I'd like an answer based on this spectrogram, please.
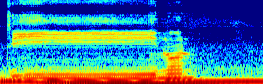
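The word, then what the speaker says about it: دين: there is ya sakin, and before ya sakin there is zer. Therefore ya madda rule is happening here, and we pronounce ya madda by stretching up to one alif or two harakat. And noon has tanween, do pesh. We pronounce like this, deenun.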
